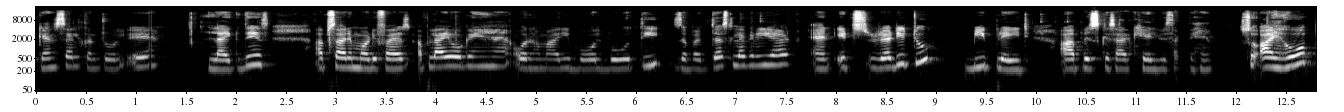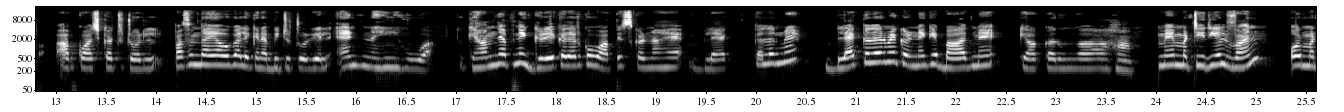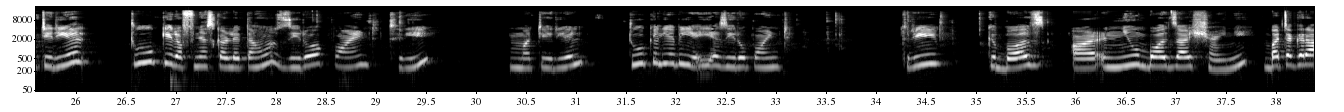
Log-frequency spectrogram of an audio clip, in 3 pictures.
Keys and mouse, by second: 1.2 ctrl+a, 1.4 ctrl+a, 1.8 middle click, 2.2 click, 2.5 middle click, 3.2 Tab, 3.3 middle click, 4.0 click, 4.8 click, 5.0-6.6 middle drag, 6.9 click, 7.2 r, 7.4 r, 9.2 middle click, 9.5 r, 10.2 r, 11.8 middle click, 12.0 middle click, 12.5 click, 12.9 middle click, 14.1 middle click, 14.9 middle click, 16.5 click, 17.5 click, 18.7 click, 20.5 middle click, 20.6 middle click, 21.4 middle click, 21.9 middle click, 22.5 middle click, 24.9 click, 28.2-29.3 drag, 31.6 click, 33.2-35.2 drag, 35.7 middle click, 36.6-37.8 middle drag, 38.0 middle click.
